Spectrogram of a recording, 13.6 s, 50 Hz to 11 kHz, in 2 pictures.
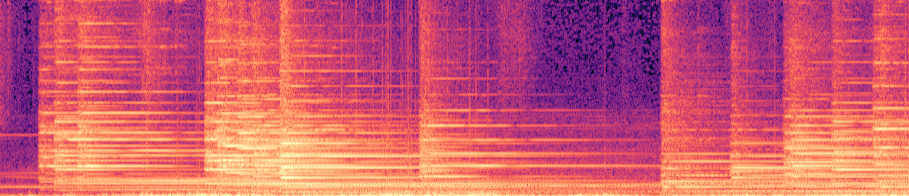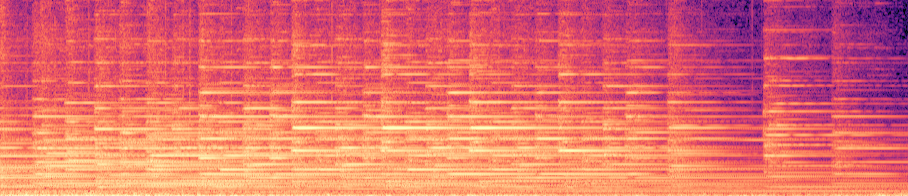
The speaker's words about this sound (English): The wind was howling, and the 56 bells, some weighing thousands of pounds, thundered overhead.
